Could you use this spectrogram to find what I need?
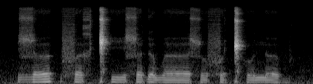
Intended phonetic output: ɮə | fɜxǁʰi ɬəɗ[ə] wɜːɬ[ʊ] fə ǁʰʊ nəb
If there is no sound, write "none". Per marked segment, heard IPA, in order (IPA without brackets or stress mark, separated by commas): ə, ʊ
